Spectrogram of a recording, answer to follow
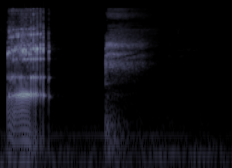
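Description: A man's loud, low burp lasting about half a second, followed about a second in by a softer breathy exhale.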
